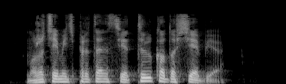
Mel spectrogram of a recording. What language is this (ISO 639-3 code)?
pol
